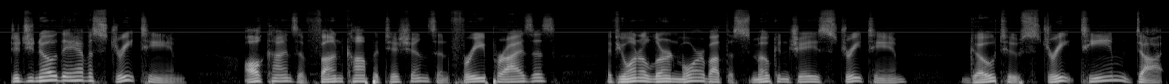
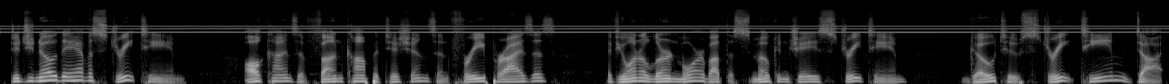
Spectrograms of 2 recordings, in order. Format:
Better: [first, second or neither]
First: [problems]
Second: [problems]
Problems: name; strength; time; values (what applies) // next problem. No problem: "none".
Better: first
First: high-pitched whine; faint; throughout; 4.5 kHz, 30 dB below the speech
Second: high-pitched whine; loud; throughout; 4.5 kHz, 5 dB below the speech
